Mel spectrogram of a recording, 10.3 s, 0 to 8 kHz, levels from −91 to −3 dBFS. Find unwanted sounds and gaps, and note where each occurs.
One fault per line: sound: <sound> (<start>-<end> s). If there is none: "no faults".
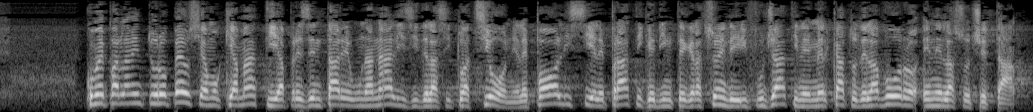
no faults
